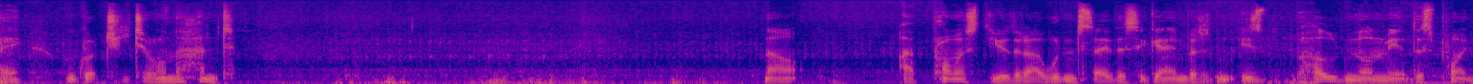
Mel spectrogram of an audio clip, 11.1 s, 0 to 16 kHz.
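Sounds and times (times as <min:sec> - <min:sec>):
engine idling: 0:00.0 - 0:11.0.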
